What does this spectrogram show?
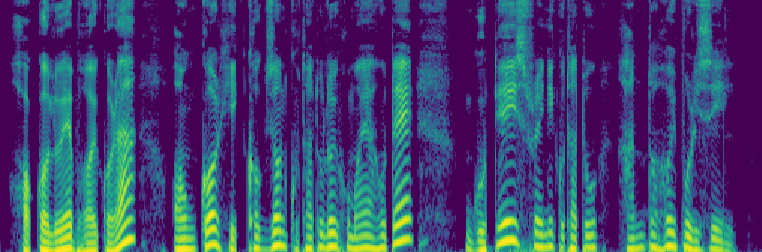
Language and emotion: Assamese, fearful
